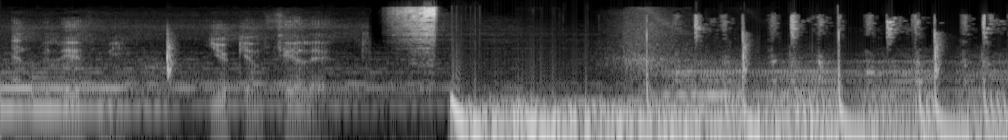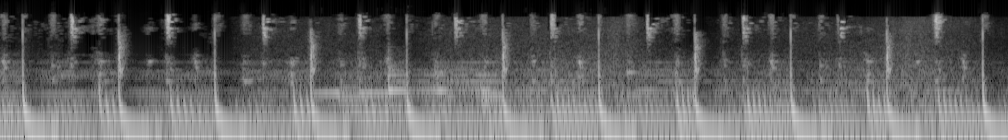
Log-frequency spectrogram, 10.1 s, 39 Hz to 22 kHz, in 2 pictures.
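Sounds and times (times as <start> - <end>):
electronic music: 1.8 - 2.2, 3.2 - 10.0
kick drum beat: 2.3 - 10.0
sustained synth notes: 3.4 - 8.0.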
